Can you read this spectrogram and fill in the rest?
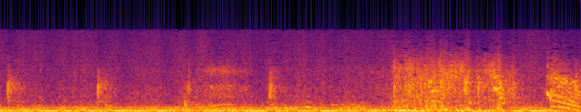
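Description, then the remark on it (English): A heavy flower pot falls on a stage and knocks a man over, smashing with a loud, rumbling crash, preceded by a few dull thumps and followed by a short scatter of clattering debris. “No. Something fell over me. I started across the stage and something knocked me over.”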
